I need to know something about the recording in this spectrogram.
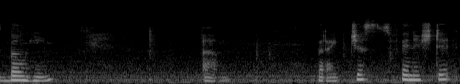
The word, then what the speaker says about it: Bohem: means both junk and I realized I said his name wrong the last time I said bone is Boheme but I just finished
